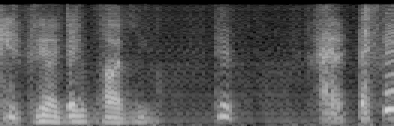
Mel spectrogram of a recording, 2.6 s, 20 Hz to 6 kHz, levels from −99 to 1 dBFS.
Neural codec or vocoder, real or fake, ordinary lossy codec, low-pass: codec, 16 kHz, 0.5 kbps, FreqCodec, smaller model; fake; MP3, 48 kbps; 5.4 kHz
